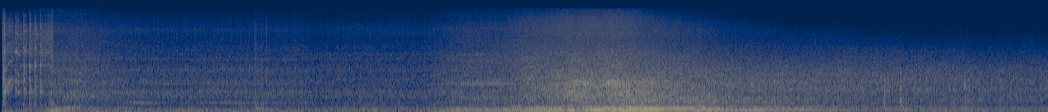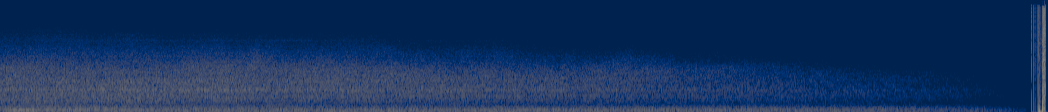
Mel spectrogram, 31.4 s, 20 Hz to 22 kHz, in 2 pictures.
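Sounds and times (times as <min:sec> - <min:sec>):
2005 Toyota Highlander V6 starting and driving away: 0:00.0 - 0:24.5.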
